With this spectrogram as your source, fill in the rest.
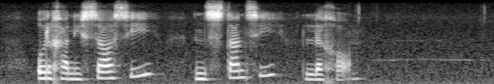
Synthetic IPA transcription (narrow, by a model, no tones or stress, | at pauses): ʔɔrχɐnisɑːsi | ənstɐnsi | ləχɑ̰ːm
